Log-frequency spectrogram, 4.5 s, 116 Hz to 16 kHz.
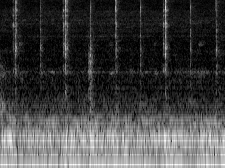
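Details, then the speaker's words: Shanghai 555 clock movement after cleaning and beat correction, running overnight: quiet evenly spaced ticks about twice a second with steady alternating rhythm, keeping good time; clock in beat. "it's still in perfect beat, and it seems like it's keeping pretty good time."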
